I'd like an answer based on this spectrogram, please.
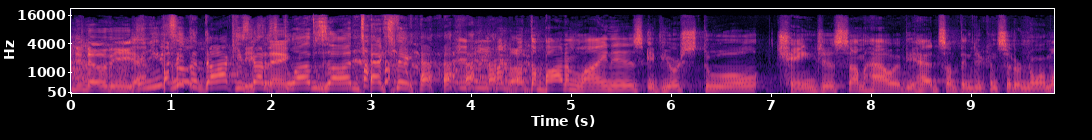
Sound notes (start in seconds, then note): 2.5 laughing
